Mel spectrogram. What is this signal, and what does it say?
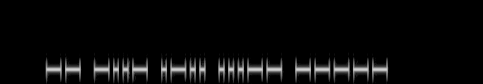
Morse code, heard as a keyed tone, about 25 wpm, 700 Hz. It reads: MXL30
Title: Code Groups - 5 Letter:Numbers - 25wpm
